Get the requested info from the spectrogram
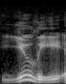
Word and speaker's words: Euli: So your book is titled, it's a Christmas book, titled Yuli, and that's spelled E-U-L-I, Yuli, The Little Boy Who Loves Christmas, and based on a true story.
